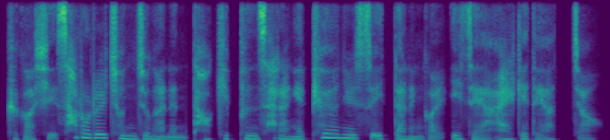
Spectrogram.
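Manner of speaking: ordinary delivery, nothing marked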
